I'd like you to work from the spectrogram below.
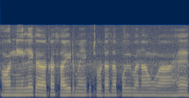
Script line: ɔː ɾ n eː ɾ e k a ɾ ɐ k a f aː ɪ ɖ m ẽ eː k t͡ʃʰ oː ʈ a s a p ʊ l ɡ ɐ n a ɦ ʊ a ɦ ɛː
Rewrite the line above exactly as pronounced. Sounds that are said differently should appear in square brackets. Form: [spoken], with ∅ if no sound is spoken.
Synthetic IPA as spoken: ɔː ɾ n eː [l] e k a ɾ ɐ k a [s] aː ɪ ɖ m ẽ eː k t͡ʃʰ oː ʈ a s a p ʊ l [b] ɐ n a ɦ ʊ a ɦ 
